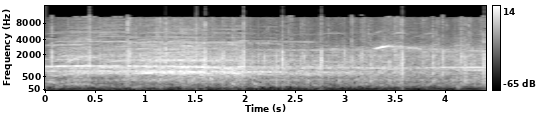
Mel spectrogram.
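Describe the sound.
A crowd cheers a speaker's arrival with loud applause, whoops and shouts, sustained and lively throughout, with voices mixed into the din.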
